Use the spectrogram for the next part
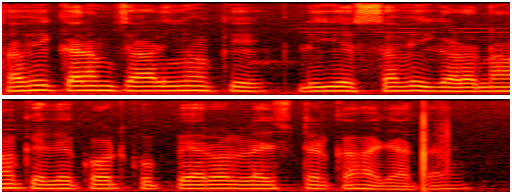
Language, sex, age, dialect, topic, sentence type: Hindi, male, 25-30, Awadhi Bundeli, banking, statement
